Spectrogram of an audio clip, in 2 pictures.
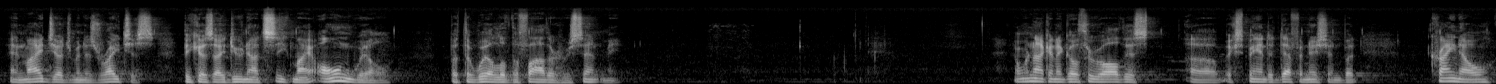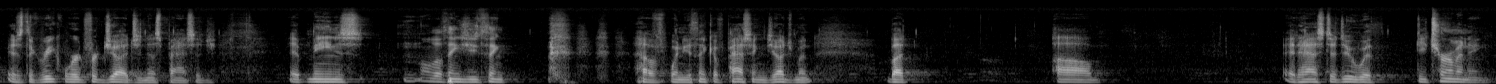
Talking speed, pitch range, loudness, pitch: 135 wpm, 105-120 Hz, -23 LUFS, 115 Hz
